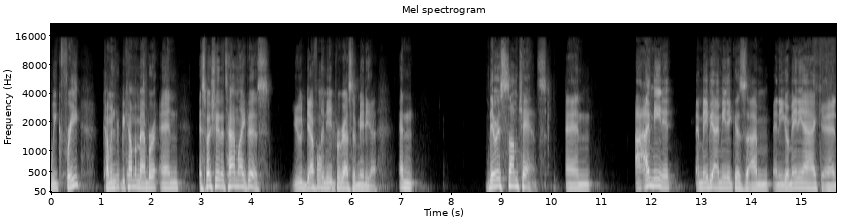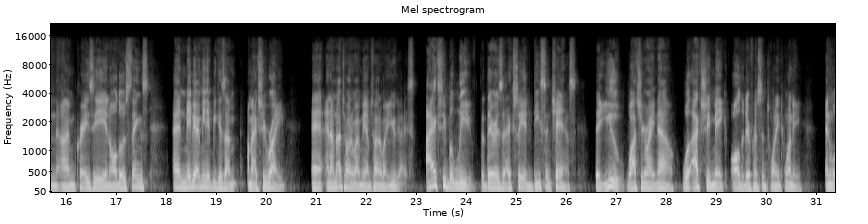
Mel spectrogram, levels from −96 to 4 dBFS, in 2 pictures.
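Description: Short concealed packet loss occurs three times in quick succession near the start, at 1.25–1.29 s, 1.33–1.37 s and 1.45–1.48 s, each time losing about 20 ms of the speech stream. The receiver covered each hole by extending the preceding sound for roughly 15 to 21 ms, then crossfading back into the real signal. The result is a cluster of small smears or wobbles rather than clean transitions.

Repeated packet loss, heard as robotic sound, runs from 5.30 to 6.20 s. Across that stretch the speech is broken by a string of dropouts, the longest about 35 ms. Each is patched by continuing the last sound before the next one arrives, so roughly 15% of the span is synthetic fill. The speech turns choppy and mechanical, with pieces missing.

A final short concealed packet loss at 7.26–7.30 s again drops about 20 ms and leaves a brief smear.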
